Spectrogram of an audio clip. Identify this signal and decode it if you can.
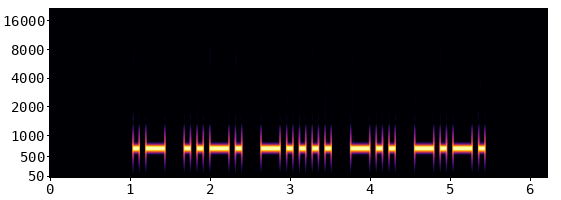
Morse code, heard as a keyed tone, about 18 wpm, 700 Hz. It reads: AF6DC
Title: Speed Racing - USA 2x2 Call Signs 15wpm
